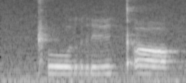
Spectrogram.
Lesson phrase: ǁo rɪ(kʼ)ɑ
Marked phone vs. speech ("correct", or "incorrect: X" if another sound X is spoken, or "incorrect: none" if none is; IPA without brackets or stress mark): correct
